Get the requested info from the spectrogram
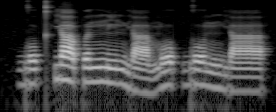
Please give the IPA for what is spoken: ɡ o˧ kʰ j a˥˧ p ə˦ n n̪ ĩ˦ n̪ j a˨˩ m o˦ ʔ ɡ o˥˧ n ŋ j a˧

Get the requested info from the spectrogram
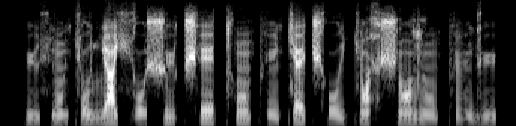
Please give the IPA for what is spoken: y˨ ç õ˨ c o˦ ʎ a˦ ç o˩ ʃ y˦ t͡ʃʰ e˥ tʰ õ˥ pʰ ẽ˩ c ɛ˥ t͡ʃʰ o˩ i̯ c ɔ̃˥ ħ ʃ ɔ̃˥ z õ˩ pʰ ɛ̃˩ ɡ y˦

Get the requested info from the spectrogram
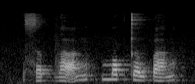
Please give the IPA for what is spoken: s ə˨˩ p̚ v a̰˧˥ ŋ | m ɔ˦˥ k̚ t̪ ə˧ w ɓ a˨˦ ŋ

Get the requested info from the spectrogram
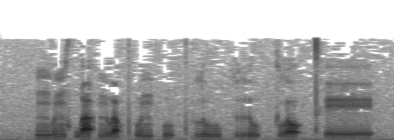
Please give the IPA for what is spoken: ŋ u˥˩ n k w a˨˩ ʔ n u˨˩ a̯ pʰ u˧ n ʔ u˨˩ ʔ pʰ l uː˦˥ p r u˦˥ ʔ k l ɔ˥˩ ʔ tʰ eː˨˩

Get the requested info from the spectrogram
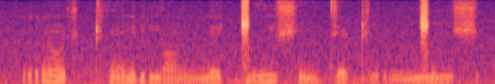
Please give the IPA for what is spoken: r õ˧ ʃ ʈʰ ẽ˨˦ r j ɔ̃˨ ɡ n e˦ ɡ͡ǁ ẽ˦ j ʃ ĩ˨ ɡ d e˦˨ ɖ i˨ r ŋ͡ǁ i˦ ʃ

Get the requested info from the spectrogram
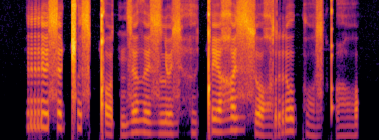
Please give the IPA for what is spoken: r ɘ˦ s ə˦ ǁ ə̤˦ s ǃ ɔ˨ t n z ə˦ ð ɘ˧ z l ʏ˧ z h ə̤˦˨ ǃ e˦ ʁ ɘ˦ z s o˨ ʁ r o˦ k ɔ̤˨ z qʼ ɔ̤˧

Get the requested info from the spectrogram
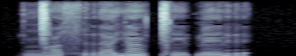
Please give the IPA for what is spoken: ŋ͡ǀ ɑ s r a j ã o̯ ǀ ẽ ɓ ɛ̃ r

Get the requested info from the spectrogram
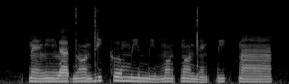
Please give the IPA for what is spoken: k͡p ɛ̃˧ l ĩ˧ l a˧ d ɔ̃˧ d i˦ k o˦ m i˧ m i˨ m ɔ̃˧ k͡p ɔ̃˧ d ɛ̃˨ k͡p i˨˦ k͡p ã˧

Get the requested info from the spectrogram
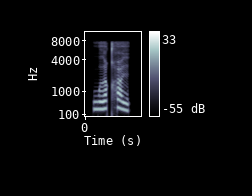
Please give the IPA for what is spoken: w ə i̯ qʰ e

